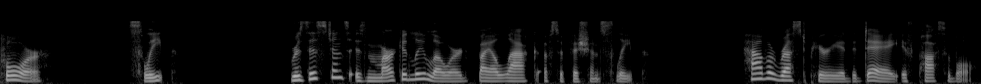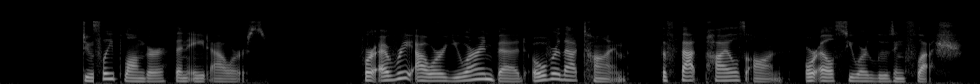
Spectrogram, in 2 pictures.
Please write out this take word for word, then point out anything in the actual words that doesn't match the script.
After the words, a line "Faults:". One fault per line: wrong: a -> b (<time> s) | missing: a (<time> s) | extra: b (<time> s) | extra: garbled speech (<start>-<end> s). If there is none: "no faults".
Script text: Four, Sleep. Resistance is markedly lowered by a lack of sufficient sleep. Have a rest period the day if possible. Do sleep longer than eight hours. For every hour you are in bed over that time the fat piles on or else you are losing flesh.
Four, Sleep. Resistance is markedly lowered by a lack of sufficient sleep. Have a rest period the day if possible. Do sleep longer than eight hours. For every hour you are in bed over that time the fat piles on or else you are losing flesh.
Faults:
no faults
